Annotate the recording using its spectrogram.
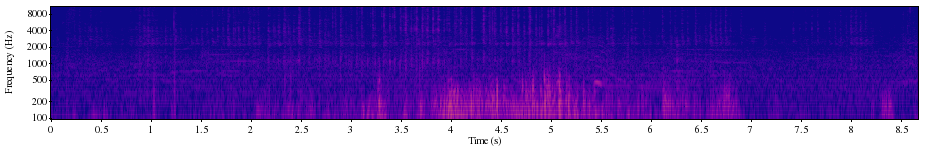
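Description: A child's small bicycle rolls past close by, louder through the middle, with a fast run of light ticks from its wheels, over the murmur of people's voices.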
